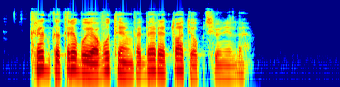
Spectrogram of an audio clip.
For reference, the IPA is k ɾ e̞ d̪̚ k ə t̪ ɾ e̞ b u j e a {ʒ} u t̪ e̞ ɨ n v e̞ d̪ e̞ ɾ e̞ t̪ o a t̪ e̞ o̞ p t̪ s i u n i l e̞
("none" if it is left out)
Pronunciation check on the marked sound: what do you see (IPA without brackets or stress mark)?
v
